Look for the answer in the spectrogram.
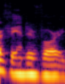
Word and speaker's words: Vandervoort: Laura Vander Hooten? What's her name? Laura Vander. – Look, it's Laura Vandervoort, and you know it's her name, and you're just mispronouncing it on purpose.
